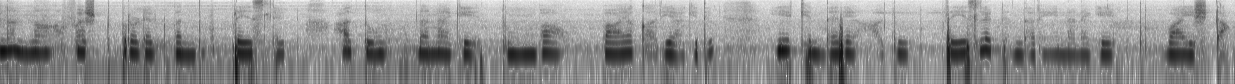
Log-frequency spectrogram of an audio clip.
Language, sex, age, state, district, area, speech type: Kannada, female, 18-30, Karnataka, Davanagere, rural, spontaneous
